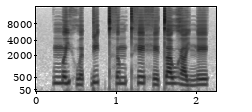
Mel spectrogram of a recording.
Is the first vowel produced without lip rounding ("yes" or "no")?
yes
